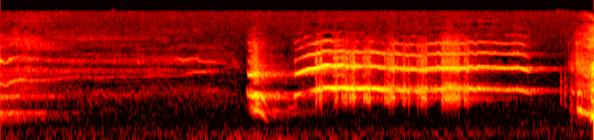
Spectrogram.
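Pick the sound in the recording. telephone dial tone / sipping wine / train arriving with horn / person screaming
person screaming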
